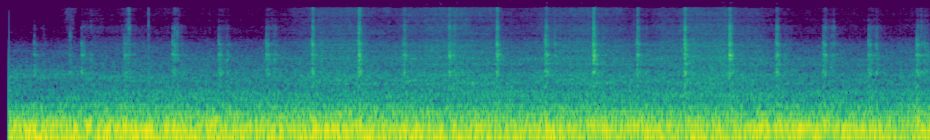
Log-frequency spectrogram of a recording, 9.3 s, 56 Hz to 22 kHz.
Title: BMW X5 Clicking Noise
